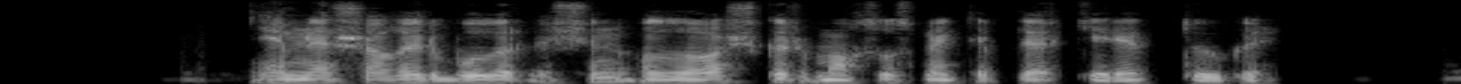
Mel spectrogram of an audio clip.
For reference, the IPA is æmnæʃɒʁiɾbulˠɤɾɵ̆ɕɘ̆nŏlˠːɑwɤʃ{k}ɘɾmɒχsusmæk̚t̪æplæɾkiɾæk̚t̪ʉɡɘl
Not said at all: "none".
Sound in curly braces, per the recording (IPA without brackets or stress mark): k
